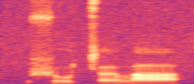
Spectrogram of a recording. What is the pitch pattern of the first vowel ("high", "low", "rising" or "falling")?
falling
